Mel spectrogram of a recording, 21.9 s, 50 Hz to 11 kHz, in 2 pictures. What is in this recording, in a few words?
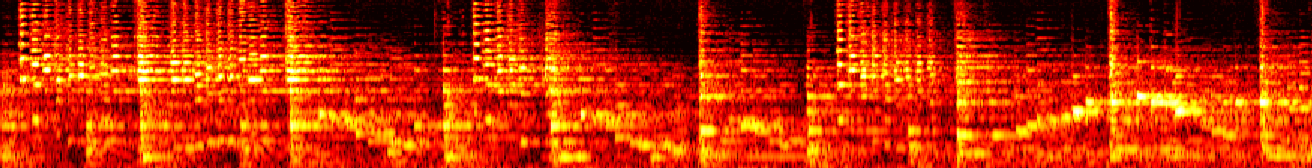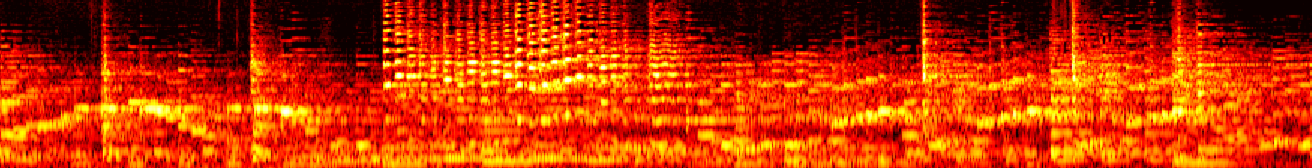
Violin Sonata in A Major; piano; Violin Sonata No. 1 in A Major, Opus 13- Mvmt 3 Allegro vivo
